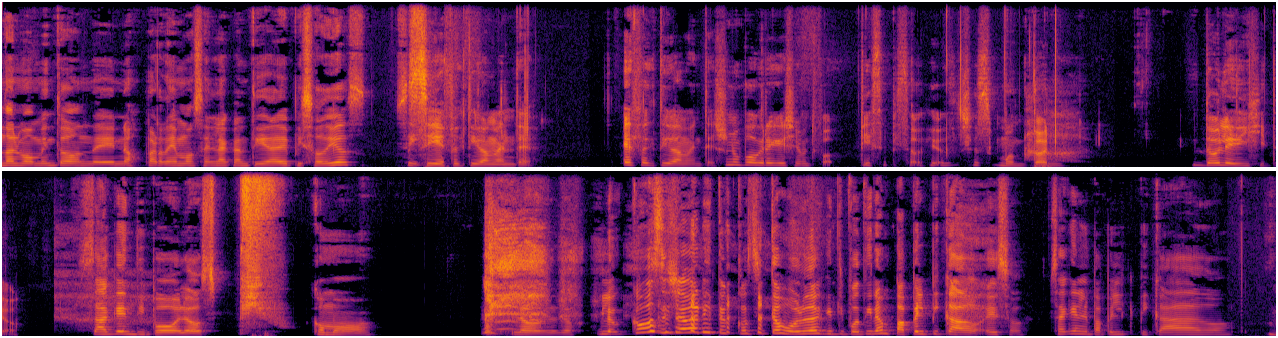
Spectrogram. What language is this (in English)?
Spanish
